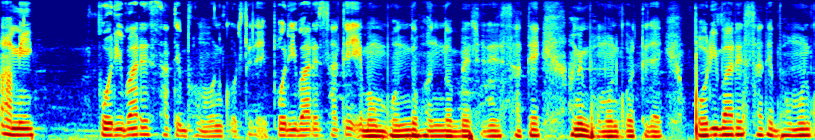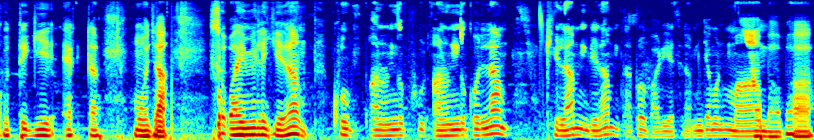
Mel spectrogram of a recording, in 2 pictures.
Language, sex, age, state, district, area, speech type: Bengali, male, 18-30, West Bengal, Nadia, rural, spontaneous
